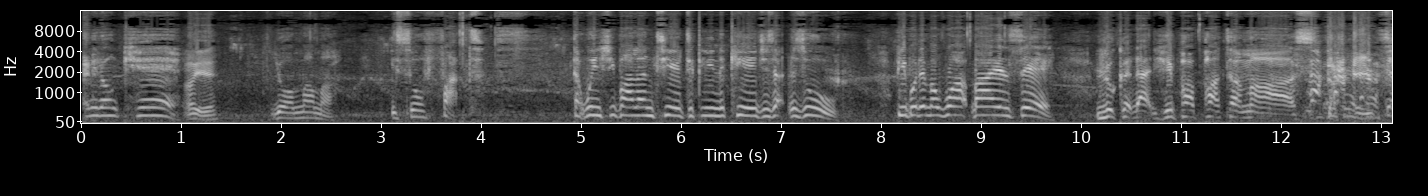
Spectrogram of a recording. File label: funny yo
